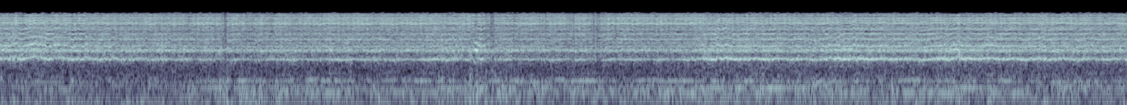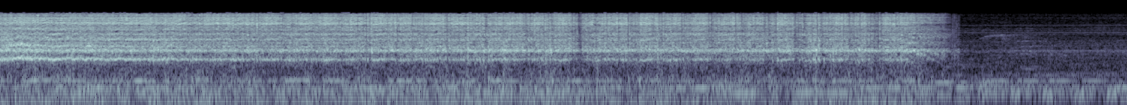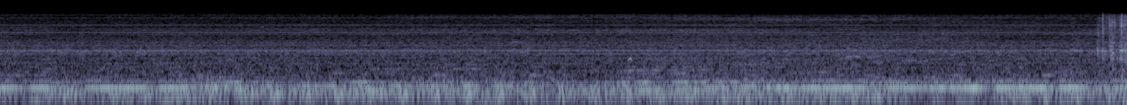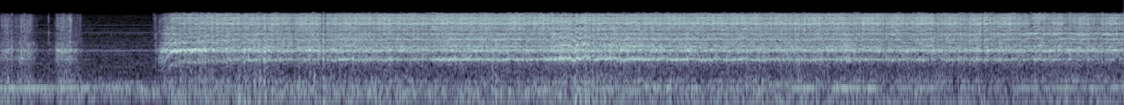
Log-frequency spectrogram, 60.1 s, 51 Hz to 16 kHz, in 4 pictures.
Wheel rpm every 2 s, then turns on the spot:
160, 160, 160, 160, 160, 160, 160, 160, 160, 160, 160, 160, 160, 90, 0, 0, 0, 0, 0, 0, 0, 0, 10, 70, 160, 160, 160, 160, 160, 160.
44-46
